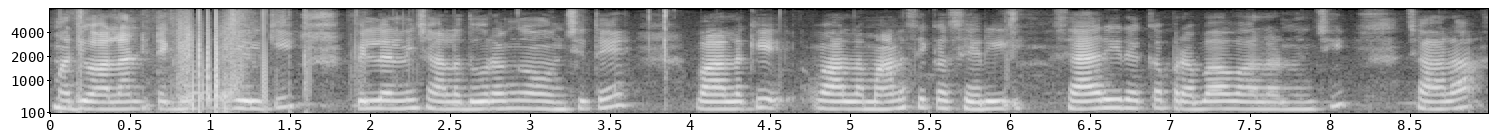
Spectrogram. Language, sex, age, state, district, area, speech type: Telugu, female, 30-45, Andhra Pradesh, Nellore, urban, spontaneous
